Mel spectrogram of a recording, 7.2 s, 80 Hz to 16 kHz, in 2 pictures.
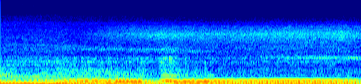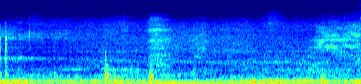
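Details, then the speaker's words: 2019 Subaru WRX: idle drops to about 1,000 rpm, then a heavy, lumpy boom-boom thumping, then revs spike toward 2,000 rpm. The shop said something was sticking and leaning out the engine until the O2 sensor added fuel. "it's going to drop down to about 1,000, that's fine. And then, you're going to hear it, trust me. See that? I mean, what the hell is that? And then it spikes up, because it's adding fuel, supposedly."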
